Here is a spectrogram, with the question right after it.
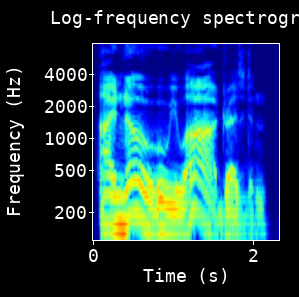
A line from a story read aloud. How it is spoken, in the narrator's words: he rumbled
